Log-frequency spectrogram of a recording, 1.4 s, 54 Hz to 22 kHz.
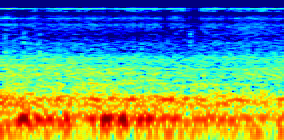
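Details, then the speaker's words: Car driving after the rear creak near the trunk was fixed by lubricating the white strut dust boots with WD-40: only smooth low road rumble, no creak or squeak from the rear; suspension now quiet. "в общем звук был из-за вот этих вот штучек день за к как назвать назову их пыльники стоек смазали их и все отлично стало"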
